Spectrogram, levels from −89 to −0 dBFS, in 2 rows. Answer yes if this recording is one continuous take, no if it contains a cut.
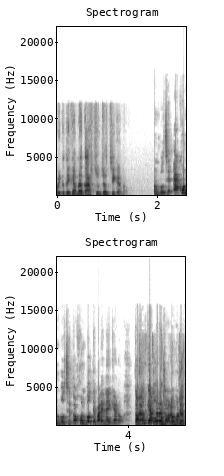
no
